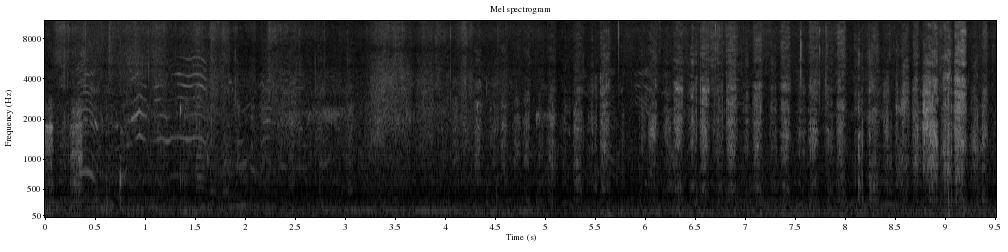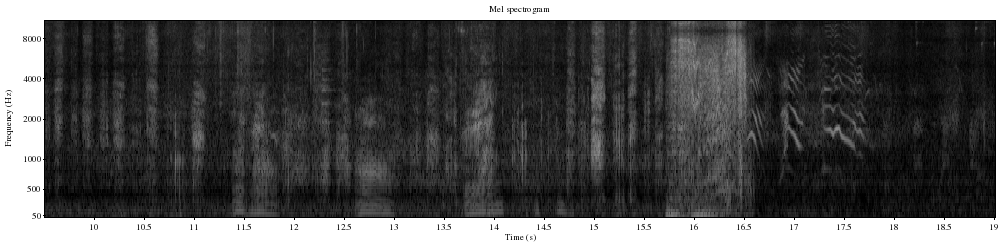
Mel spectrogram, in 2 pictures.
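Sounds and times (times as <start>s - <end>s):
dogs panting: 0.0s - 16.6s.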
